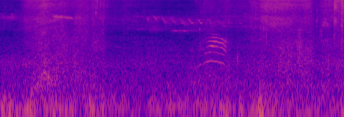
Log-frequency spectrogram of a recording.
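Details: Outside on a walk, a Bengal kitten utters one brief, slightly downward-curving meow after a stretch of steady low outdoor rumble, with faint high chirping earlier.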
